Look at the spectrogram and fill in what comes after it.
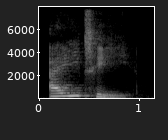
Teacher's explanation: In the word 80, the stress is all on the first syllable, and there's a double vowel in there too.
